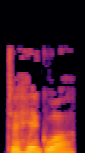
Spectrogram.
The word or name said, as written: tahigwa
